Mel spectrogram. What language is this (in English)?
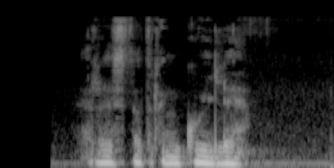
Interlingua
